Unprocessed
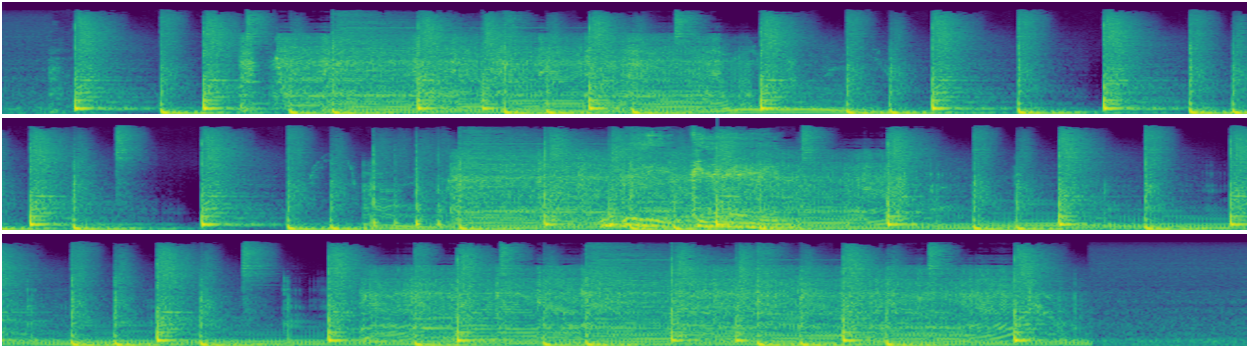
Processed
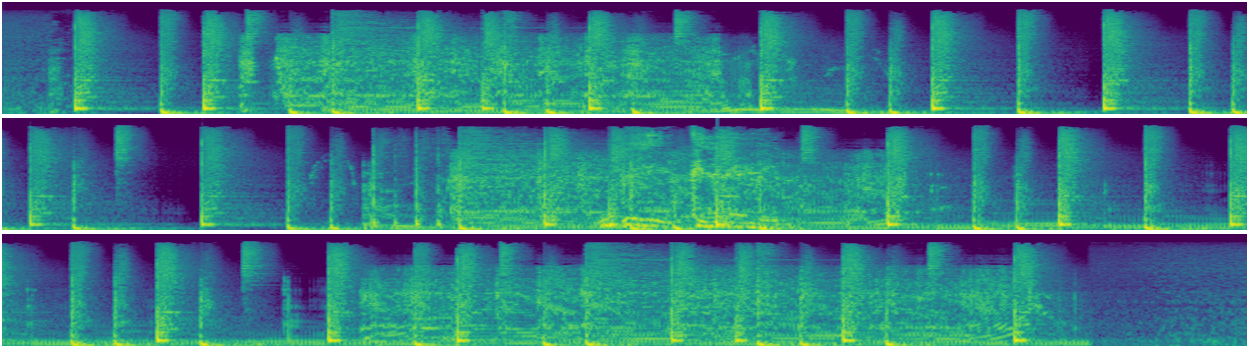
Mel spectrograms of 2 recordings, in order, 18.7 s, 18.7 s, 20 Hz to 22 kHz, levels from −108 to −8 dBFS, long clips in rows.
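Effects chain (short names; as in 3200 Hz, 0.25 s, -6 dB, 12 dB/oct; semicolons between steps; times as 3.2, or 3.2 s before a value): reverb removal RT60 1.2 s; 6.33–8.38 compressor, threshold -20 dBFS, peak gain reduction 8 dB; gain +1.5 dB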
